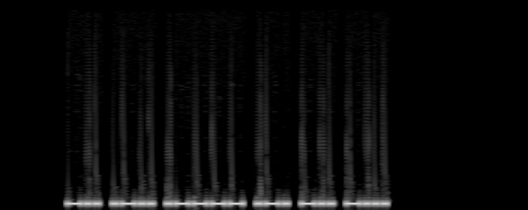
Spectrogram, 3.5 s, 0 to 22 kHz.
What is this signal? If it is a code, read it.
Morse code, heard as a keyed tone, about 40 wpm, 700 Hz. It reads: DL1RDB
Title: DXCC-100 Call Signs - 6 Characters - Repeated 3x - 40wpm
